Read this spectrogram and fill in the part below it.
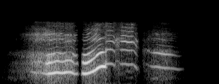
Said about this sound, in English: I make a sound I didn't know I could make. Part gasp, part shriek, and shoot straight up in bed, eyes flying open. What just came out of my mouth is so girly it makes me cringe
